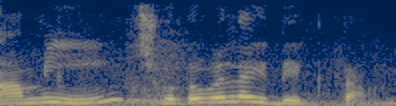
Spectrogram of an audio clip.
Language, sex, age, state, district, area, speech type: Bengali, female, 18-30, West Bengal, Dakshin Dinajpur, urban, spontaneous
